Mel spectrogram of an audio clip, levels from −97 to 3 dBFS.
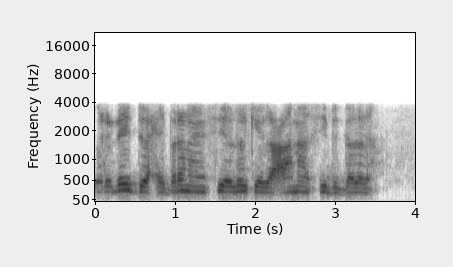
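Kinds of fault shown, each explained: AMR comfort noise: The phone judged the talker silent and stopped sending speech frames. The receiver filled the gap with synthetic noise built from a rough level and spectrum estimate. From 3.88 s to the end, 135 ms, the real background becomes a smooth, steady hiss.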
